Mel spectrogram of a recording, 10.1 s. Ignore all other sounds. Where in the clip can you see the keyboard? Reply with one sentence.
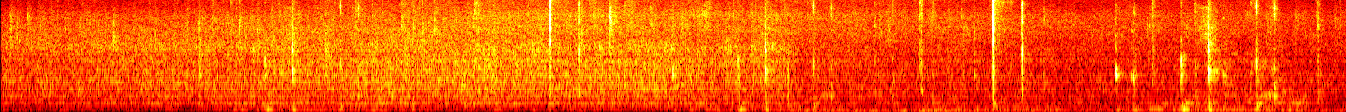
The keyboard can be heard from 1.6 to 9.9 s.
